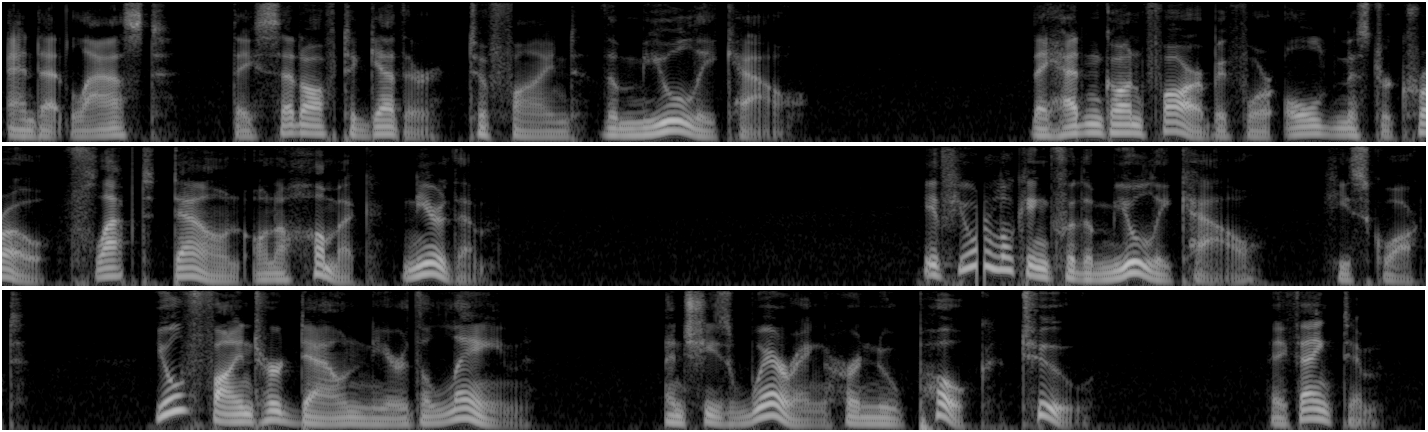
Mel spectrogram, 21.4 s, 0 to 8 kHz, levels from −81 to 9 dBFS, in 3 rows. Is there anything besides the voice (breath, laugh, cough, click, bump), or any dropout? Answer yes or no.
yes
